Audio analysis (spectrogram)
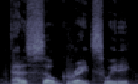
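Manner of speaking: put-on soft, low and tender to a child; fond uncle. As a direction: coo it gently to the niece. Uncle fondly answers niece.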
